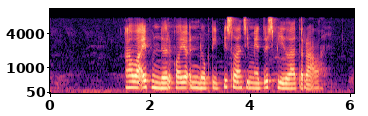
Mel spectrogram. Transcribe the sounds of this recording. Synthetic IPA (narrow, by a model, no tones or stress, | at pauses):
ʔawaʔeb̥ṳnd̪ərkɔjɔʔəɳɖɔk̚t̪ipɪslansimɛt̪ɾɪsb̥ilat̪əɾa̰l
